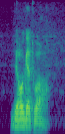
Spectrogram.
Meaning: dispensatory
- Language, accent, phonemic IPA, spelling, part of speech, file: French, France, /de.ʁɔ.ɡa.twaʁ/, dérogatoire, adjective, LL-Q150 (fra)-dérogatoire.wav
